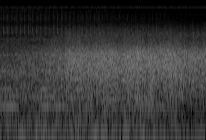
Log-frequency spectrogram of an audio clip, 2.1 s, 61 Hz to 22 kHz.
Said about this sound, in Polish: Siódmy zjazd PZPR, grudzień 75 roku. Serdeczne powitania, gorące oklaski.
